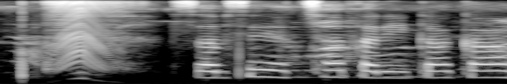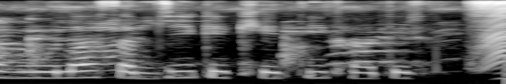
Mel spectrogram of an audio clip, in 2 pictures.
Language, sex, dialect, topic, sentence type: Bhojpuri, female, Western, agriculture, question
